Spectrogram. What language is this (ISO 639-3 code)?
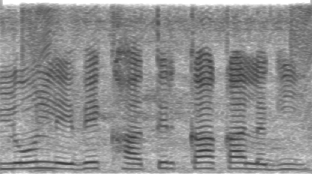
bho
